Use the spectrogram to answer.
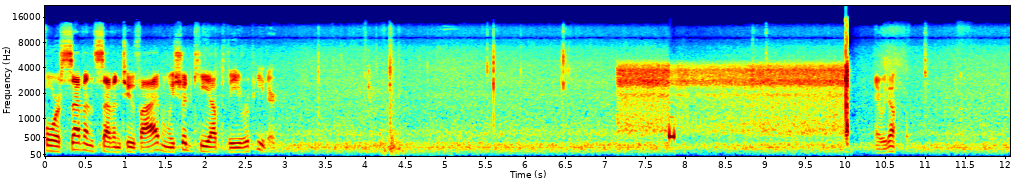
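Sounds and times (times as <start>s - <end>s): short radio beep: 7.2s - 8.1s
radio static hiss: 7.2s - 10.6s
radio background hum: 7.2s - 10.8s.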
